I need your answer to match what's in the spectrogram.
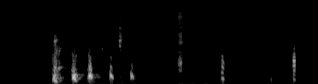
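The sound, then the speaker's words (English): A quick run of five or six short, throaty sniffs and snorts through the nose, followed by a few sparse, fainter sniffs with gaps of silence between them. “Yeah, I mean, you do that thing, and you that inhale, clear your nose, but instead of blowing out your second in, but you know, you got a little bit of that sniffy thing, and then you swallow it.”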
